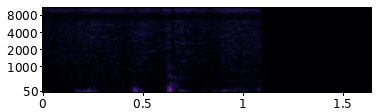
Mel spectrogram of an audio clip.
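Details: A person's own fast heartbeat: a brief run of quick, low, muffled, closely spaced thumps, consistent with tachycardia.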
